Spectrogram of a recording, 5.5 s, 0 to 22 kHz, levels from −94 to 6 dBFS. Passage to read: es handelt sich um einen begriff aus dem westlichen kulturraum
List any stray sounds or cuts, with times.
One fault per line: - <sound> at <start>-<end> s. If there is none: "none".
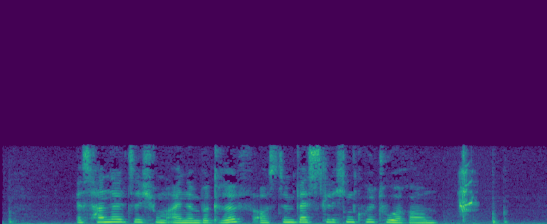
- laugh at 4.6-4.8 s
